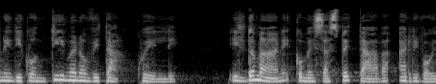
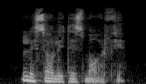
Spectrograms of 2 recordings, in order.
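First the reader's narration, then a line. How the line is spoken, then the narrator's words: Quietly, almost to herself. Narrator (Italian): piano, quasi tra sé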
